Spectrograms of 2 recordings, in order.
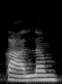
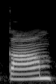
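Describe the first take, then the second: First: The L sound is pronounced. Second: The L sound is silent. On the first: The speaker calls it wrong. "करके नहीं पढ़ेंगे" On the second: The speaker calls it right. "पढ़ेंगे"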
